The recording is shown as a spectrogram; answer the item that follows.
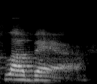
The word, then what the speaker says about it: Flaubert: Oh, I wouldn't know how to pronounce it. Gobert. Mhm. Gustave Flaubert.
